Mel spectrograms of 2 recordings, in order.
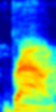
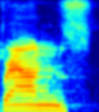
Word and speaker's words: Braun: so i just think braun could be brown i i can't ever say his name right i want us i want to say it away we're saying yeah i mean we went through it right before we hit record i'm saying brown if everyone wants to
